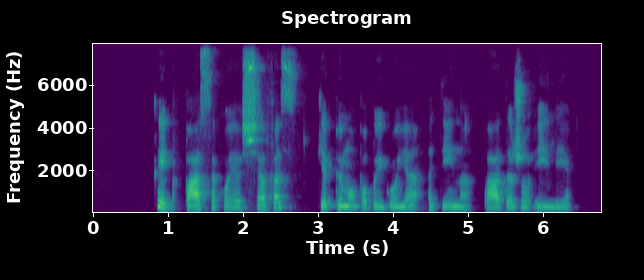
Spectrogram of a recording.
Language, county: Lithuanian, Kaunas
